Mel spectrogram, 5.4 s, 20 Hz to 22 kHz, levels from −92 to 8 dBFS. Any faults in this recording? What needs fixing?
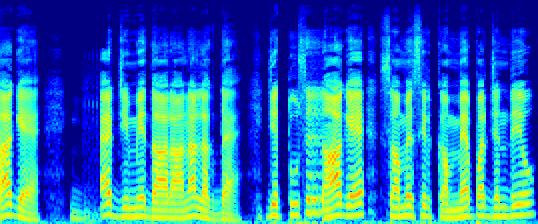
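AAC frame loss with concealment occurs at 0.83 to 1.06 s and 3.02 to 3.24 s. The decoder rebuilt roughly 171 ms and 128 ms from the last good spectrum, leaving smeared, noisy patches. This points to four and three lost frames. Protect the stream with error correction or retransmission.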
